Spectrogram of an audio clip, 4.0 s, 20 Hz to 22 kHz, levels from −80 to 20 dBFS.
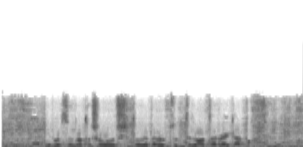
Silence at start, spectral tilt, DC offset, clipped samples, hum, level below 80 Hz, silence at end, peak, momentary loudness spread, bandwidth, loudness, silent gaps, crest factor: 0.05 s; -3.5 dB/octave; under 0.1%; under 0.1%; none; -48 dBFS; 0 s; -4 dBFS; 6 LU; 8.2 kHz; -17 LUFS; none; 14 dB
